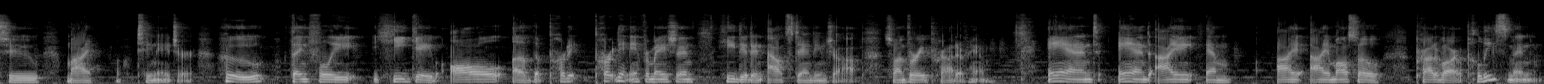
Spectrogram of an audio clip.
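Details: Adult man who stutters, with audible word and phrase repetitions; stuttering.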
